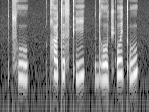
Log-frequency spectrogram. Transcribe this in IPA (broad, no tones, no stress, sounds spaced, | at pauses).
t͡sʰ u | qʰ u t ɯ s kʼ i | dʱ o t͡ʃʼ o e̯ kʼ u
